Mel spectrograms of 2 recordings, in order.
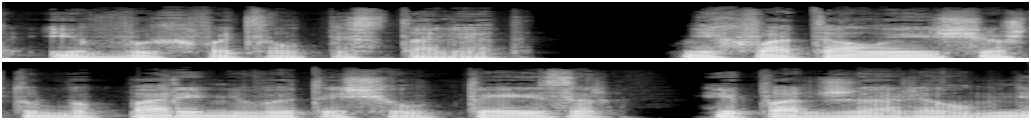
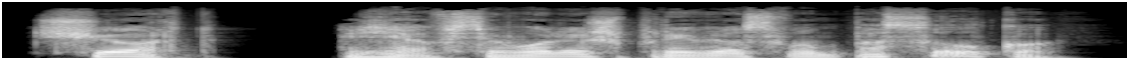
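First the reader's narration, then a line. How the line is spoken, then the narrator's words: Startled exclamation. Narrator (Russian): воскликнул Верзила, увидев пушку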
